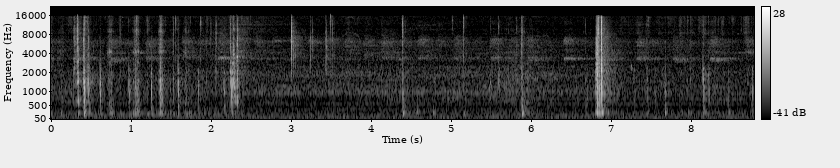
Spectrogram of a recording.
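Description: Small, irregular clicks and ticks of a Phillips screwdriver driving a long screw up into the QBC STAR hematology analyzer's plastic base. The clicks come thick in the first couple of seconds and then sparse, with one sharper click about seven seconds in.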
